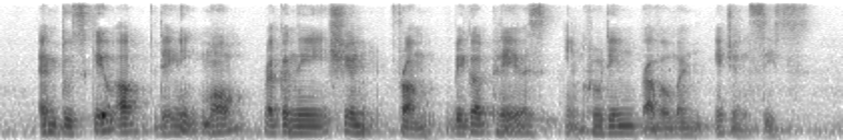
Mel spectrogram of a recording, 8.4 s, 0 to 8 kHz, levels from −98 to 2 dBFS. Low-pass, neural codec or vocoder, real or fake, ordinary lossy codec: 7.2 kHz; codec, 24 kHz, 0.9 kbps, WavTokenizer, small release; fake; none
